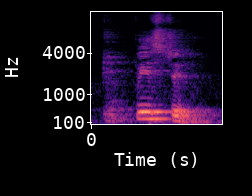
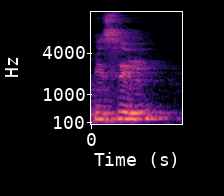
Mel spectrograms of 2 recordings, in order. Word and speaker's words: pistil: Gynoecium is also known as carpel, pistil, carpel, pistil. Actually it is called pistil, T silent letter, pistil or pistil.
